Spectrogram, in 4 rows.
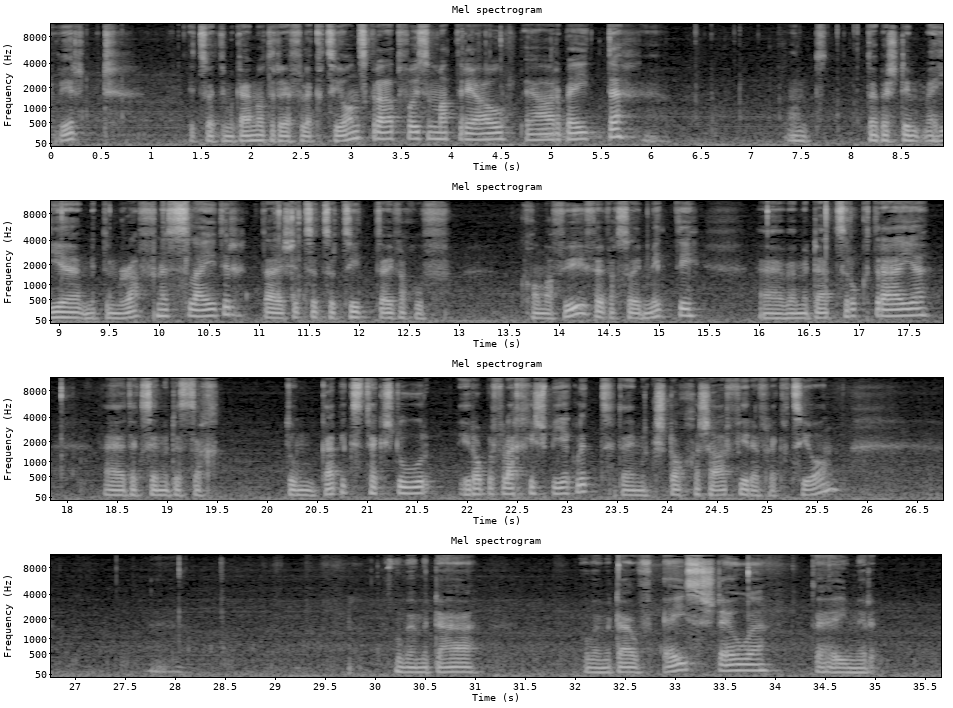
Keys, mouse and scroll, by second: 0.2-0.9 scroll down 4, 1.3 middle click, 4.2 middle click, 5.9 scroll up 10, 6.5-8.1 scroll up 12, 9.0 click, 16.1 click, 19.2 middle click, 32.4 click, 34.6 middle click.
